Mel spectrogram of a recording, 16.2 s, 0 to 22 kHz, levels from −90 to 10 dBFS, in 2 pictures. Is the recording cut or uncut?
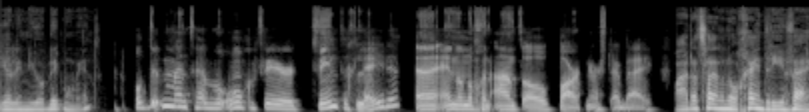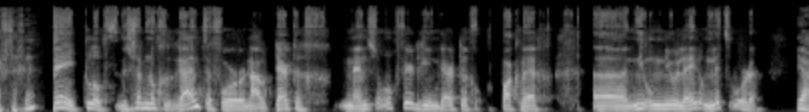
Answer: cut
